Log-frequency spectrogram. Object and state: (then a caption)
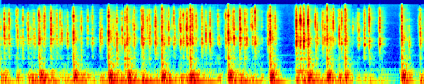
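Plastic mechanical keyboard. Fast two-handed fingertip typing on a white plastic Ducky Miya Pro tenkeyless mechanical keyboard with RGB backlight. A rapid, dense stream of clacky keystrokes carries a low, hollow thock and bright, sharp clicks on top. Each key sound dies away almost at once, with a brief lull just past the four-second mark before the typing resumes.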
